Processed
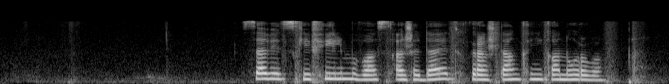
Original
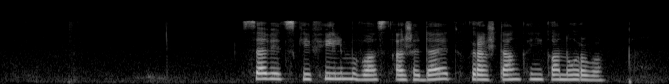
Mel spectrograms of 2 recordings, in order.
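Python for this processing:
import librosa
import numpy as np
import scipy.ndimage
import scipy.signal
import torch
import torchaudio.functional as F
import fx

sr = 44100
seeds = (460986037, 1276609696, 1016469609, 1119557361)

y = fx.low_shelf(x, sr, hz=140.0, db=10.0)
y = fx.sustainer(y, sr, db_per_s=120.0)
y = y * 10.0 ** (6.5 / 20.0)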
